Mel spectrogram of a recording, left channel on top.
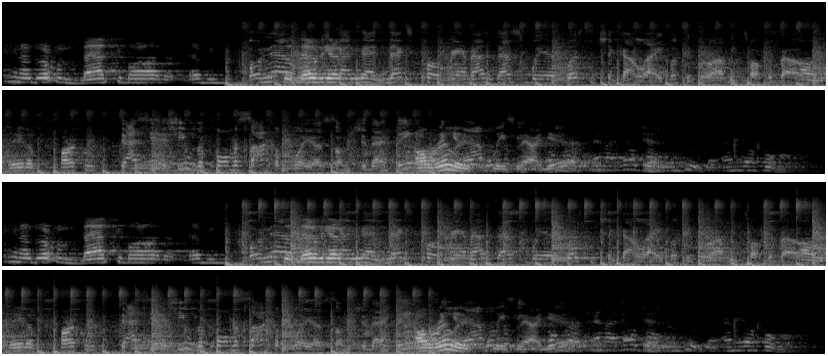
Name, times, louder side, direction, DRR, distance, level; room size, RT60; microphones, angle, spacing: voice 1, 0.0-2.2 2.8-3.8 8.0-9.2 9.5-10.2 12.4-12.9, equal, 5° right, 7 dB, 0.9 m, -30 dB
sound 1, 2.2-12.6, right 2 dB, 65° right, 1.6 m, -36 dB
voice 2, 2.5-8.5 9.4-14.3 14.6-14.9, left 1 dB, 15° left, 6 dB, 2.3 m, -36 dB
voice 3, 12.0-16.1, right 2 dB, 45° right, 4 dB, 3.6 m, -41 dB
24.0 x 23.5 x 6.6 m, 1.1 s
head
